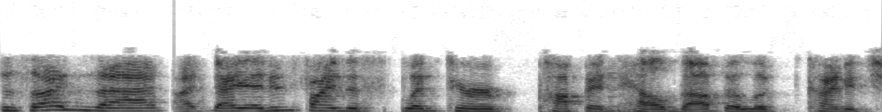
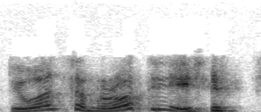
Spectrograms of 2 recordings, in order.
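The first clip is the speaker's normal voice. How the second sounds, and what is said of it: Bad put-on Jamaican accent. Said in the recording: “he sounds Jamaican ... That's a bad accent.”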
